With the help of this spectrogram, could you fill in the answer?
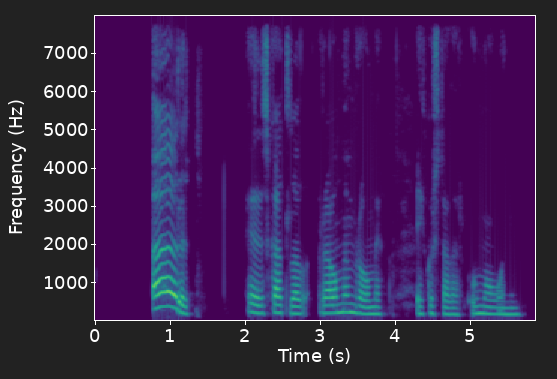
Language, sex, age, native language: Icelandic, other, 13, Icelandic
